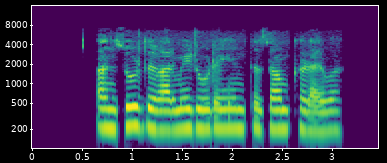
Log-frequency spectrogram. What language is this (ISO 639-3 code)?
pus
